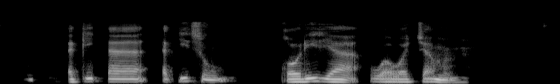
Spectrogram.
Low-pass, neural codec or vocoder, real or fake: 7.2 kHz; autoencoder, 48 kHz, 32 numbers a frame, DAC-VAE, trained on Japanese speech; fake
